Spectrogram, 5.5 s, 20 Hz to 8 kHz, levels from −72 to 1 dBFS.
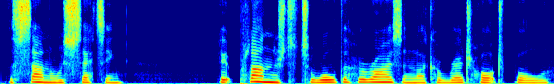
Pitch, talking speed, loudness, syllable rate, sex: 225 Hz, 140 wpm, -17 LUFS, 4.9 syllables/s, female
